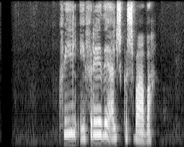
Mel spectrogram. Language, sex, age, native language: Icelandic, female, 8, Icelandic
